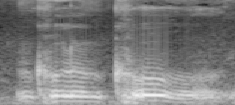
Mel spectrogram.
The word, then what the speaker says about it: Nkulunkulu: Nkulunkulu. Is that right? Nkulunkulu, yeah. And when we heard that term, it kind of flows off the tongue very nicely. Nkulunkulu.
